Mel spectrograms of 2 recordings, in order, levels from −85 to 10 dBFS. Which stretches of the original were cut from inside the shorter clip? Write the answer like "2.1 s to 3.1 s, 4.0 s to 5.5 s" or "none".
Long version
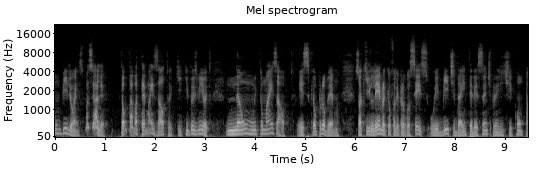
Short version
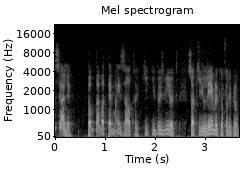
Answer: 3.3 s to 6.0 s

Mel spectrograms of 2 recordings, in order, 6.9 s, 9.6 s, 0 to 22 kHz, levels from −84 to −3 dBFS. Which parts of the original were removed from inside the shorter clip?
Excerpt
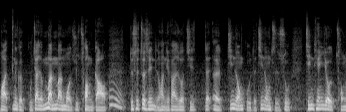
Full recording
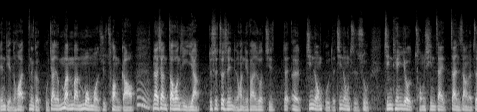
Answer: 1.6 s to 1.8 s, 3.0 s to 4.1 s

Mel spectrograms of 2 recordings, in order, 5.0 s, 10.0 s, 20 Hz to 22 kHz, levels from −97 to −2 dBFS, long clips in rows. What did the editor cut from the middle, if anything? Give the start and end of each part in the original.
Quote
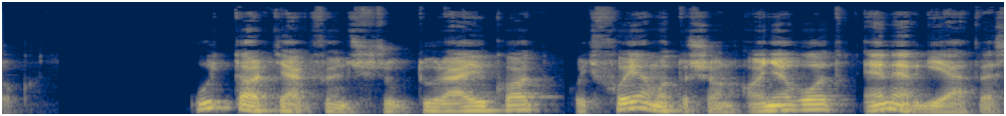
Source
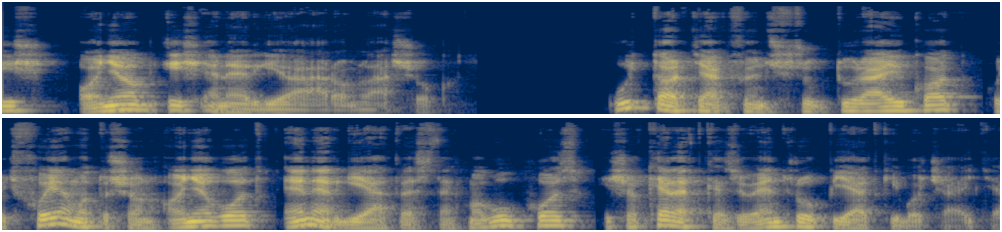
none

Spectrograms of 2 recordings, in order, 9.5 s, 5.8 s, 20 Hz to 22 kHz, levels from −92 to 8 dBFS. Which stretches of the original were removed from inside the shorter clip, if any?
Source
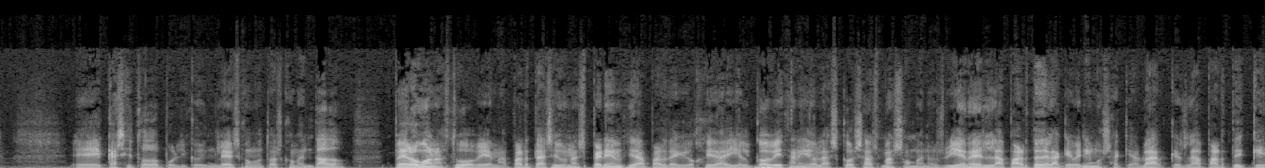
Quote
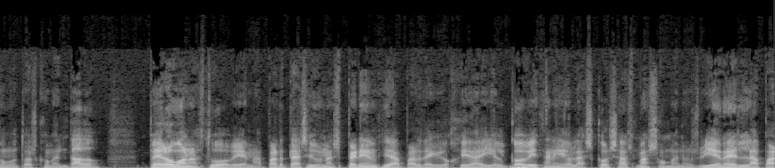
none

